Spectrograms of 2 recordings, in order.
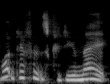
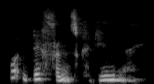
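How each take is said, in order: First: It sounds warm and encouraging. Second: It sounds scornful and dismissive. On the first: The listener has much to offer. "is look at all the things that you can offer" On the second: The listener cannot make any difference. "It's it's a negative thing"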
